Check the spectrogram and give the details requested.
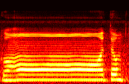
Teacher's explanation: نون ساکن کے بعد کیف ہے تو یہاں پہ اخفا کی صورت میں غنہ کریں گے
